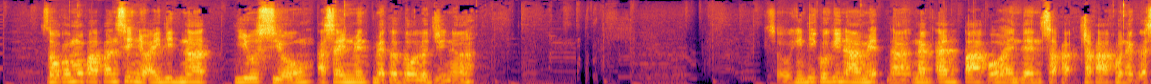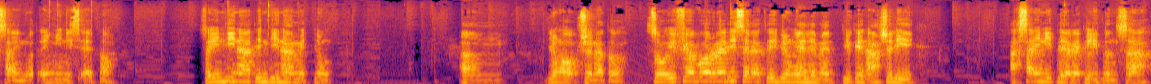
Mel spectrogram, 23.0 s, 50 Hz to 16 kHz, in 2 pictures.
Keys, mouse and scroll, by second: 0.7 click, 2.2 click, 3.3 click, 4.7 click, 5.1 click, 8.1 click, 13.8 click, 15.1 ctrl+click, 21.4 click.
